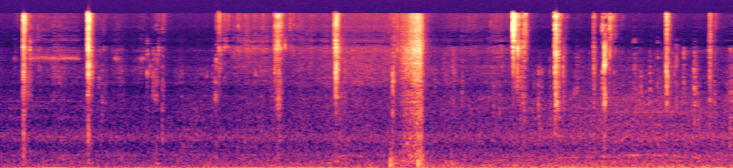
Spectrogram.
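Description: Close-up chewing of a thick rye-bread mentaiko egg-mayo sandwich, with scattered short wet mouth clicks, over a low steady rumble.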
